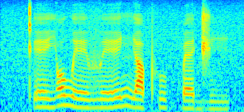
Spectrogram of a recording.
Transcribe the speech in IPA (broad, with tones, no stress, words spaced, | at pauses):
kʼeː˨jɔ˦weː˨ veː˨˦ɲa˨pʰu˨ k͡pɛ˨d͡ʒi˨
